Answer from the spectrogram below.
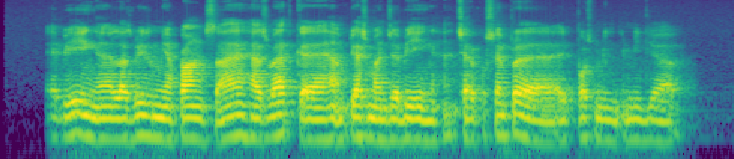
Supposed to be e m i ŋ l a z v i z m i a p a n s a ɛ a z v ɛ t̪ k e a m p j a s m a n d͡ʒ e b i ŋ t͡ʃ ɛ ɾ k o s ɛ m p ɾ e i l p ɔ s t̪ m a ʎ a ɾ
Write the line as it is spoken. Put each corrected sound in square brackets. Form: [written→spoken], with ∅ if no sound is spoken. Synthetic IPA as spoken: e [m→b] i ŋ l a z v i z m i a p a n s a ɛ a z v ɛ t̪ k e a m p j a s m a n d͡ʒ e b i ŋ t͡ʃ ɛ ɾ k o s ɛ m p ɾ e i l p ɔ s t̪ m [a→i] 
